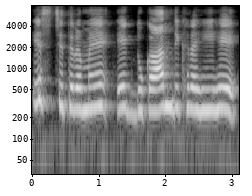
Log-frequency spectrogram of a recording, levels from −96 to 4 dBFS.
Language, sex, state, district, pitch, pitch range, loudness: Hindi, female, Madhya Pradesh, Bhopal, 275 Hz, 255-290 Hz, -16 LUFS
